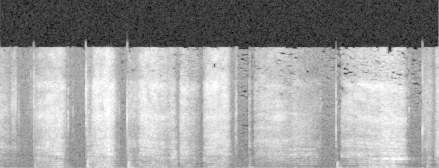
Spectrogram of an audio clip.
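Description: Sound effect of a pencil sketching quickly on paper: a run of short scratchy strokes, some louder than others.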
